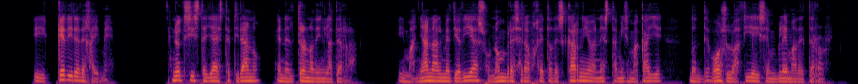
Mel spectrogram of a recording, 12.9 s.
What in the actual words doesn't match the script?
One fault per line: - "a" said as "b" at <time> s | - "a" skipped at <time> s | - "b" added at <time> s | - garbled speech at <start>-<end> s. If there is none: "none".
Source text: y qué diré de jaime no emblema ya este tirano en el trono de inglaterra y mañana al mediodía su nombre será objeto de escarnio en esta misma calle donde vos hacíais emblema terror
- "emblema" said as "existe" at 2.6 s
- "lo" added at 10.9 s
- "de" added at 11.9 s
